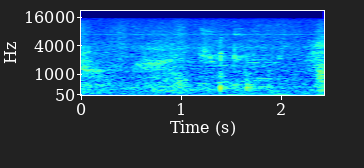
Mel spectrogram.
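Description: Soft whispering voice, with two small clicks a little past the middle.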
